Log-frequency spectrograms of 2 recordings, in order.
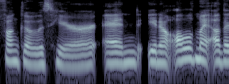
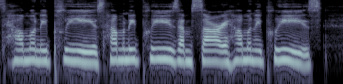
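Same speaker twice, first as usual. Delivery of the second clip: put-on screaming and crying, sobbing; 2 semitones higher than usual. Retelling how a boy begged on his knees, the speaker is imitating screaming and crying. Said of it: "Screaming, crying on his knees".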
